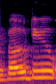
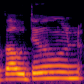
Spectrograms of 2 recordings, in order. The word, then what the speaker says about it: Vodou: at the end and some people pronounce the n and some people don't pronounce the N so it could be either vodu or vodun or vodon you'll hear that often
